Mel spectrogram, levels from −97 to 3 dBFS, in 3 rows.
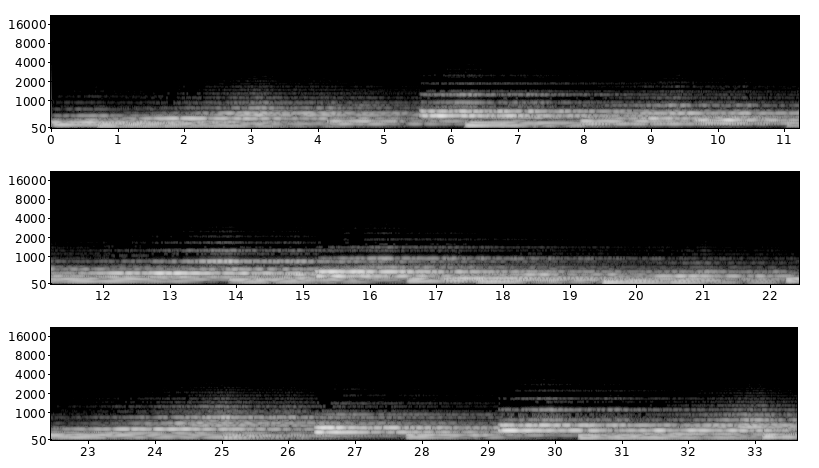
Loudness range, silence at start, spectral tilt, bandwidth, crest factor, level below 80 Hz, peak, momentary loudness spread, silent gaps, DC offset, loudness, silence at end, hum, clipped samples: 7 LU; 0 s; -16 dB/octave; 1.8 kHz; 16 dB; -60 dBFS; -6 dBFS; 14 LU; none; under 0.1%; -23 LUFS; 0 s; none; under 0.1%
